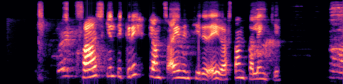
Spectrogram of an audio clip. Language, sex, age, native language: Icelandic, female, 40-49, Icelandic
